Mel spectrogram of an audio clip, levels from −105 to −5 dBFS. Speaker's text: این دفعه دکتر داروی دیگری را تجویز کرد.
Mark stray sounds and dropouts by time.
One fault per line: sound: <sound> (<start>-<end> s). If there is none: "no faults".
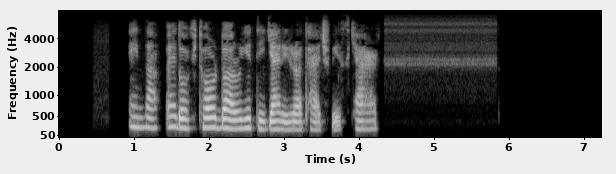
no faults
